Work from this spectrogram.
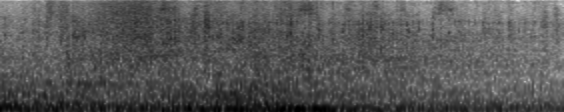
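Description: The Incendio fire spell cast in Hogwarts Legacy makes a loud, whooshing fiery burst that swells for about a second and then eases into a softer rumble.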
